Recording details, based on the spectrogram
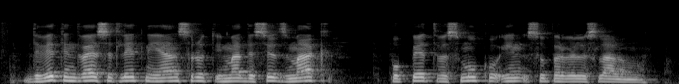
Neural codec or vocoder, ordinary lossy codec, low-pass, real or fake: none; none; 7.2 kHz; real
